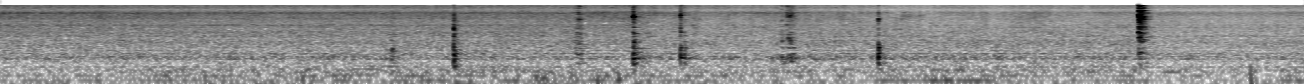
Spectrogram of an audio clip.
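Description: Onion-garlic-ginger masala with green chilli sizzling quietly as it is roasted in a nonstick kadai on an induction cooktop, over a steady hum. A steel spoon clicks and taps against the pan several times as it is stirred, in the second half.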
